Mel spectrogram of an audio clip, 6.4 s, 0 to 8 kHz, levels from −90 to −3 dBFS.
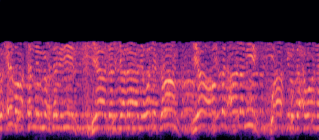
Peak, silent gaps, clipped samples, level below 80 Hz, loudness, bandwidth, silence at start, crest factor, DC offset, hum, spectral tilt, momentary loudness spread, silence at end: -8 dBFS; none; under 0.1%; -80 dBFS; -23 LUFS; 3.3 kHz; 0 s; 14 dB; under 0.1%; none; -8.5 dB/octave; 3 LU; 0 s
